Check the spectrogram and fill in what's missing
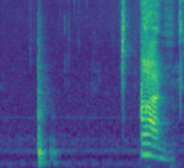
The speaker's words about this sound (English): Excuse me, I'm going to drink a little more water.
